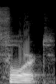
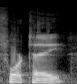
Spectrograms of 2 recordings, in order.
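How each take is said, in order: First: The word is said as one syllable, 'fort'. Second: The word is said as two syllables, 'for-tay'. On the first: The speaker calls it right. "It's pronounced fort" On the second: The speaker calls it wrong. "not forte"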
